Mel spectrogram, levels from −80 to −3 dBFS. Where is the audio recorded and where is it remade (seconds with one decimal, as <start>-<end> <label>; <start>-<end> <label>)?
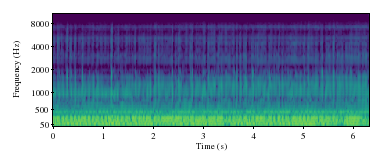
0.0-6.3 remade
